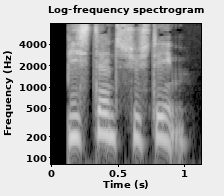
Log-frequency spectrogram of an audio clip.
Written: bistandssystem

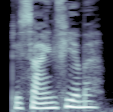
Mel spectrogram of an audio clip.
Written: designfirma

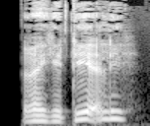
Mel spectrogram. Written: regederlig

